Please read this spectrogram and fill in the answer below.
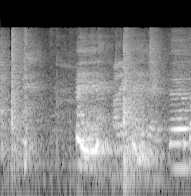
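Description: A sharp slap of a boxing glove landing at the very start, with a smaller knock right after, then a man's short voiced exclamation about a second in.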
